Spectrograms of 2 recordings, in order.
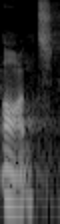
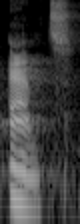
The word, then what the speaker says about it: aunt: For instance, I pronounce the opposites of uncle as aunt. I say my aunt. Out here you say my aunt. Which to me is an insect.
